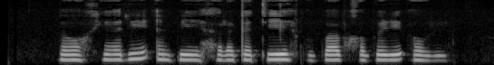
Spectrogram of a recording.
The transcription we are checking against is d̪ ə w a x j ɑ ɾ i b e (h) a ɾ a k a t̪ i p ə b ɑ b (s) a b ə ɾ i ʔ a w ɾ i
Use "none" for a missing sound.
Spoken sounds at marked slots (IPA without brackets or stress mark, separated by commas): h, x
